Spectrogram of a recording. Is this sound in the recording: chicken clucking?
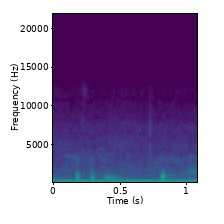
yes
